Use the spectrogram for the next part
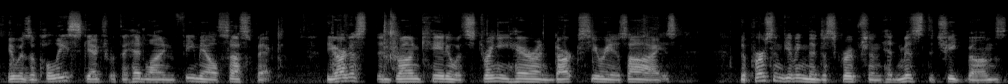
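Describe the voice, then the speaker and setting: A man's voice: mid-range voice, a little hiss or hum, low-quality recording. Male author-narrator, mid-range voice, reading his own novel as a dramatic story. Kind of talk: dramatic audiobook-style reading.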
